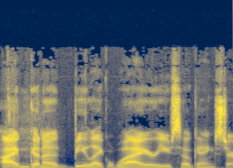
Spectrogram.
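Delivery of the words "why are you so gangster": ordinary talk, nothing marked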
